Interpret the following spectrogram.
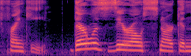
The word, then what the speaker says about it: Franke: All they said is their last name is pronounced Franke.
